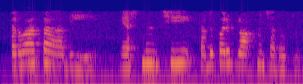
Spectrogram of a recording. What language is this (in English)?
Telugu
